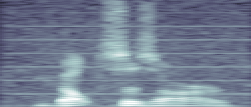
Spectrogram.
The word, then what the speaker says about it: Belshazzar: Belshazzar.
